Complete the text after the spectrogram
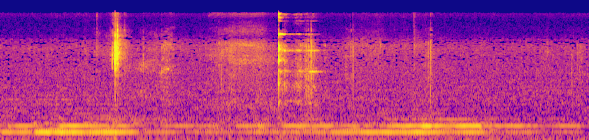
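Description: A young woman chews food close by.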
